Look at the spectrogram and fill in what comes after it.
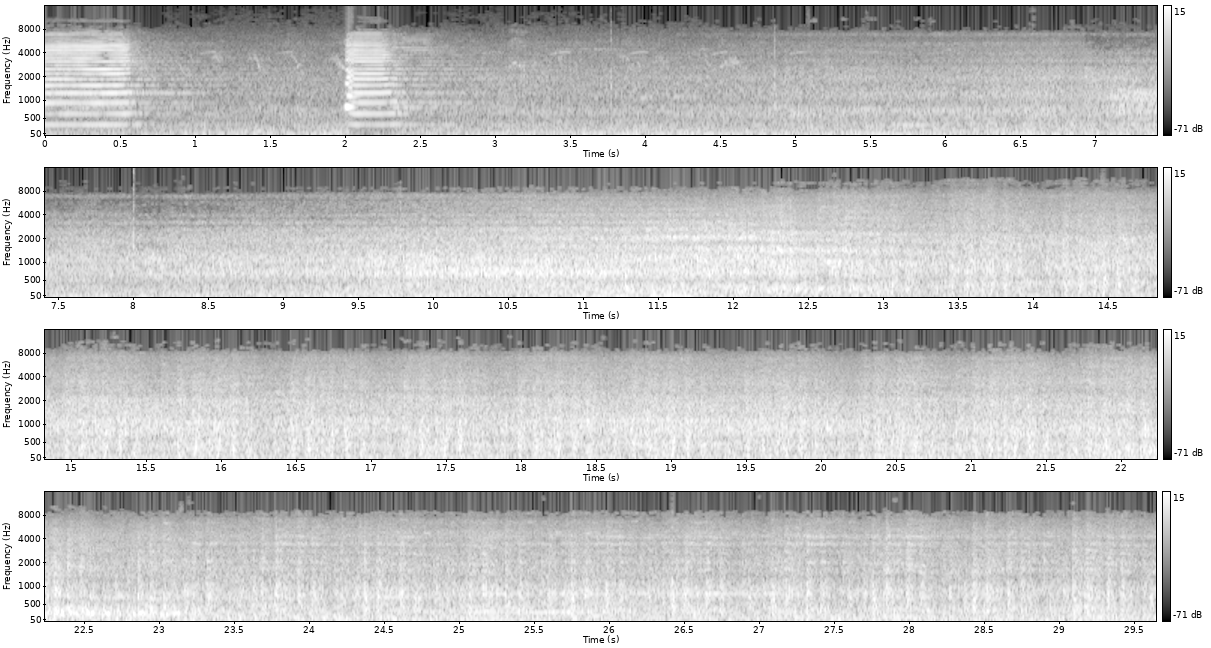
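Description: Two short train-horn toots, the second briefly about two seconds in, then an electric-hauled passenger express passing at speed: a rumble that builds and is loudest after about ten seconds, with wheels clattering over the rail joints.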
